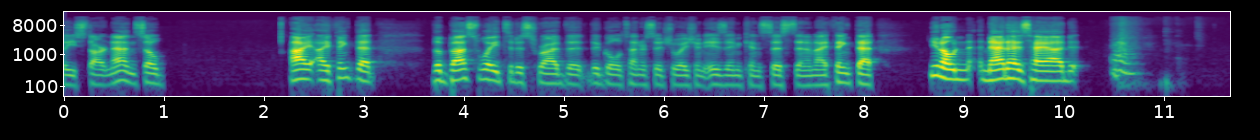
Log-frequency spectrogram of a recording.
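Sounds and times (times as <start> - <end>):
speech: 0.0 - 1.1, 2.2 - 10.8
loud forceful sneeze with a trumpeting tail: 10.5 - 11.0.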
